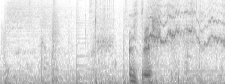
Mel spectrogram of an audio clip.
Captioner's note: reel squeaking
